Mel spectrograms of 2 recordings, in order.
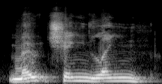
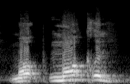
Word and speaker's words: Mauchline: I would say Mouchline... I can't even say it. Mouchlin. Mauchline. Mauchline. That's it, mate. Mauchline, I would believe. We'll go with Mauchline.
